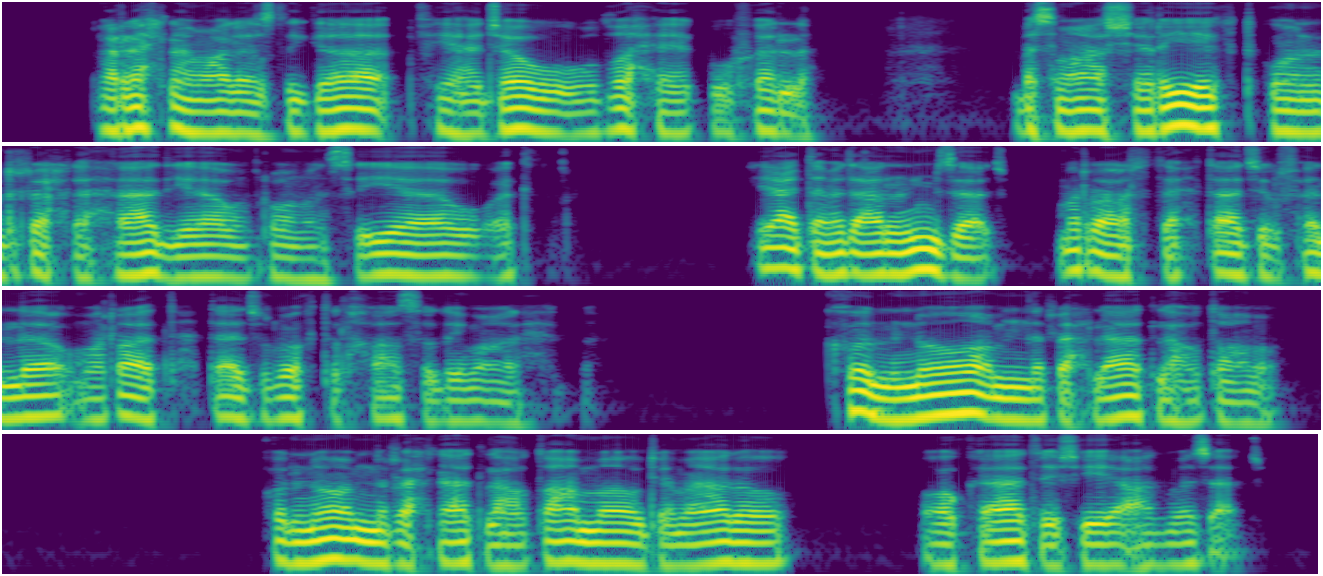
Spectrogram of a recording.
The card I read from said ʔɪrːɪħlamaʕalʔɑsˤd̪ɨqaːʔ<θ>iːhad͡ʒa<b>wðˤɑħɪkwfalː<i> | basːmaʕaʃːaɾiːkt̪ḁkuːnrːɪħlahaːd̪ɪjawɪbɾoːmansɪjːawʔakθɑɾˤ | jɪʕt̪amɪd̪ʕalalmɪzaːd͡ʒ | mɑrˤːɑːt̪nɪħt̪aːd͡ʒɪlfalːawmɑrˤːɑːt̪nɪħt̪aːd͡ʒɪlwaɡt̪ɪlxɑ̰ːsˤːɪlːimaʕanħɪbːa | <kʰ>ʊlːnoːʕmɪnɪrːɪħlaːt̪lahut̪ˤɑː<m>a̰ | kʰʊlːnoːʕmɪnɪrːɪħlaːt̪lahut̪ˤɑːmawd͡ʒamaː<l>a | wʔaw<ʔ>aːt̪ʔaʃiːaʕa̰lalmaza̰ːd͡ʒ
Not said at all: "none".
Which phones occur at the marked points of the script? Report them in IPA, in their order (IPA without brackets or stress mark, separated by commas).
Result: f, w, a, kʰ, m, l, k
